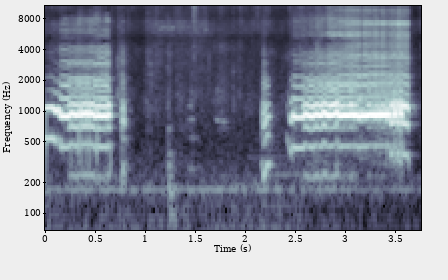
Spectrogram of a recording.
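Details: Backyard rooster crowing at morning sunrise: two loud, sustained harmonic crows, the first about half a second long, the second drawn out for over a second, separated by soft clucks and a steady low hum.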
